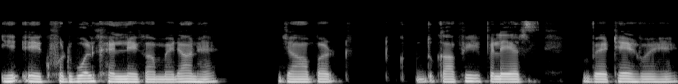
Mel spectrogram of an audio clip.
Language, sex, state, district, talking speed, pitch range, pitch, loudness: Hindi, male, Jharkhand, Jamtara, 125 wpm, 120-135 Hz, 125 Hz, -15 LUFS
